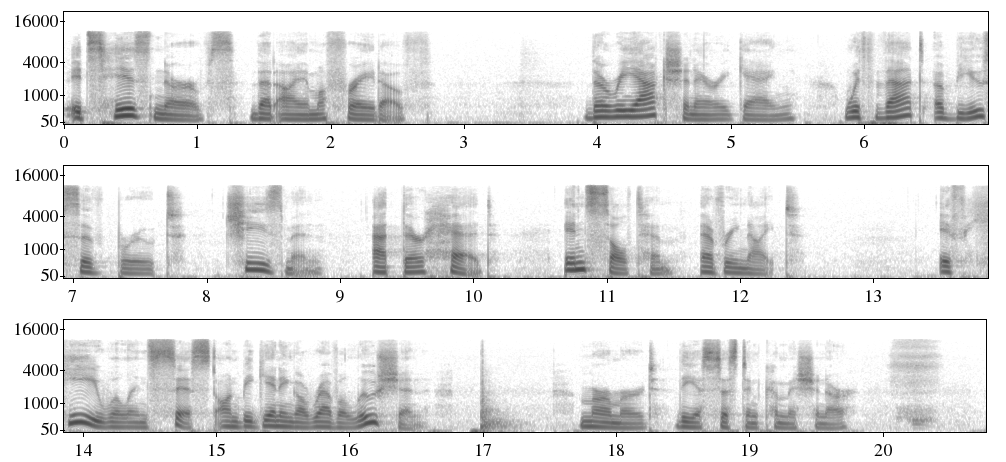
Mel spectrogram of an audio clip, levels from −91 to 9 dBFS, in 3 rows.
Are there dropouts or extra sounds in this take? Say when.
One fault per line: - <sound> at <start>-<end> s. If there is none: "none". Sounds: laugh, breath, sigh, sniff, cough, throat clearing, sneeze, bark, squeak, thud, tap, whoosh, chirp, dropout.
- thud at 16.9-17.4 s
- sniff at 20.0-20.5 s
